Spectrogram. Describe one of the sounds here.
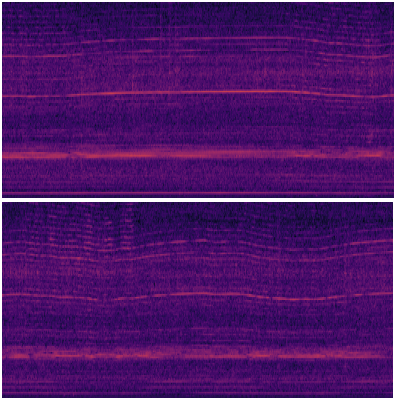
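A small rotary grinder whines steadily while filing a claw.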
